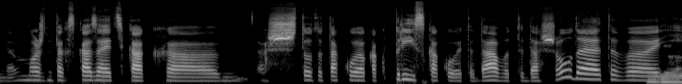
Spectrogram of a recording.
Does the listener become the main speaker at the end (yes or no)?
no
